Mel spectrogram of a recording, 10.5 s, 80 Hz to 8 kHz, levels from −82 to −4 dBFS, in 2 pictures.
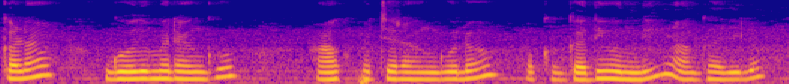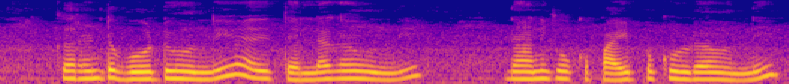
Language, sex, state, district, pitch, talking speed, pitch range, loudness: Telugu, female, Telangana, Mahabubabad, 210 Hz, 120 wpm, 200-225 Hz, -16 LUFS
